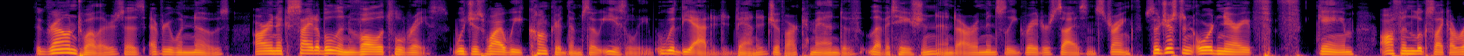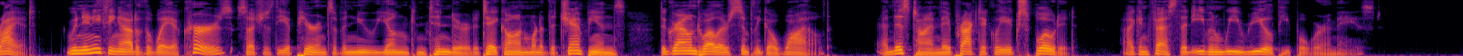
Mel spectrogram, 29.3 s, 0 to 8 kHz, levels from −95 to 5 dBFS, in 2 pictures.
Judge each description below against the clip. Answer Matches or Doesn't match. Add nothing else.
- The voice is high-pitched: Doesn't match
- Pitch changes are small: Doesn't match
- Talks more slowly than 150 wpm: Doesn't match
